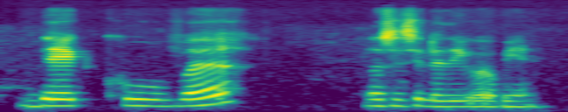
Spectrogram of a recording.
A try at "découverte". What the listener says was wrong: Oui, découverte, parce que c'est un E final, es femenino, découverte.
